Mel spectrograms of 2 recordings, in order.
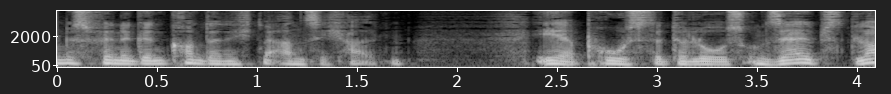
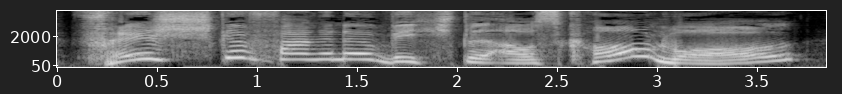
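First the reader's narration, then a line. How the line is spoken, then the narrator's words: Theatrical voice. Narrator (German): sagte er mit theatralischer Stimme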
